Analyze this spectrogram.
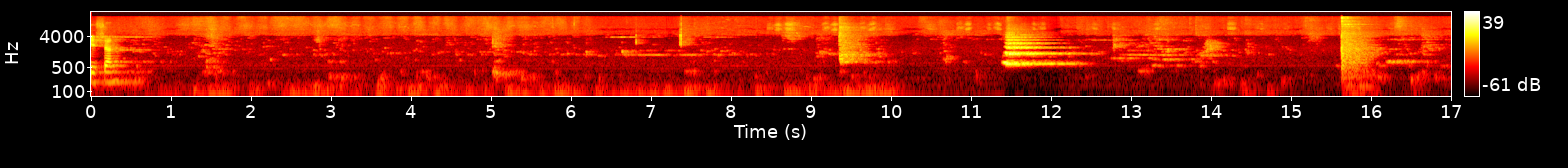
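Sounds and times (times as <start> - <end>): marker squeaking on whiteboard: 0.5 - 14.9
duster rubbing whiteboard: 0.7 - 6.4, 7.4 - 15.4.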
